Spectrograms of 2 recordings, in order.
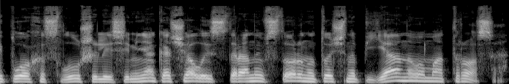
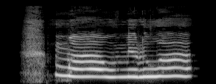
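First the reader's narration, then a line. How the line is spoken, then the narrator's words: Sobbing. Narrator (Russian): прорыдал я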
